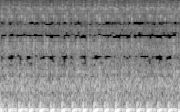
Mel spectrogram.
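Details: Warm motorcycle single after carburetor idle and air-fuel mixture screw adjustment: even steady putter about eight firing pulses a second, no misses or hunting; clean stable idle, carburetor regulated.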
